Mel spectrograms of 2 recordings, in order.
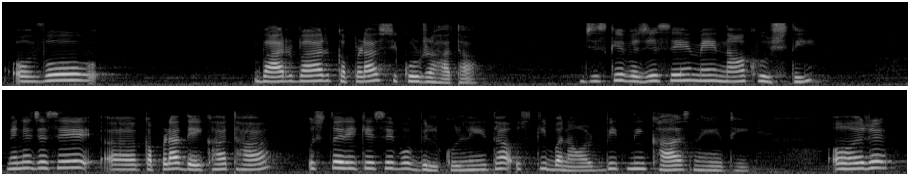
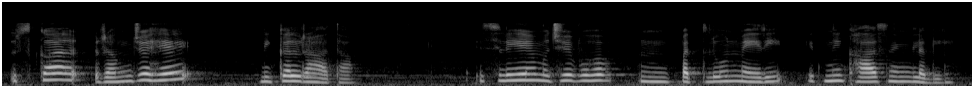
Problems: none marked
